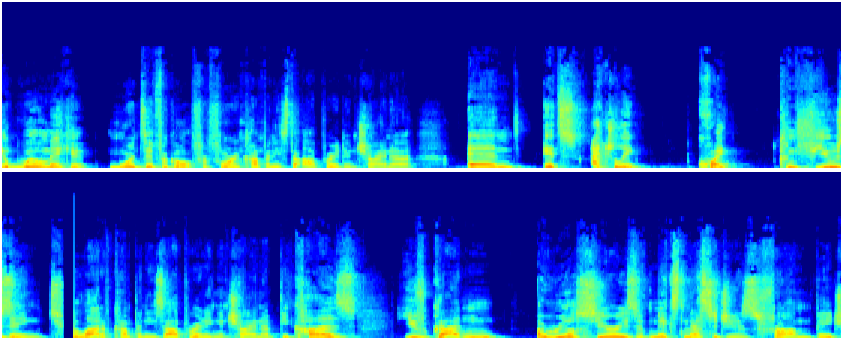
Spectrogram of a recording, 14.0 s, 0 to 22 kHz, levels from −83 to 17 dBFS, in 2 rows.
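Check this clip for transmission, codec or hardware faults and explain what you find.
One fault is present in this speech recording: a corrupt frame muted dropout.

From 7.41 s to 7.60 s the speech cuts to silence for about 0.19 s, a gap length that points to two consecutive compressed frames being lost. Damaged bits made the decoder reject those frames, and the player filled their slot with silence rather than skipping it, so timing afterward stays intact. It sounds like an abrupt hole in the speech. On a waveform it is a flat, near-silent block with square edges, and a spectrogram shows a clean vertical blank band across all frequencies.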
